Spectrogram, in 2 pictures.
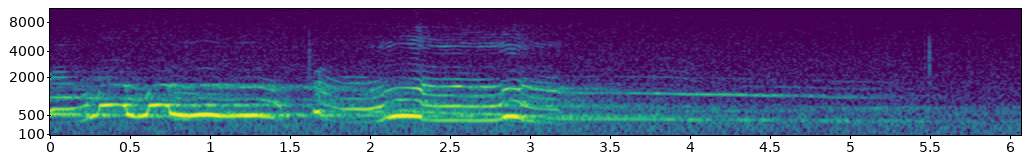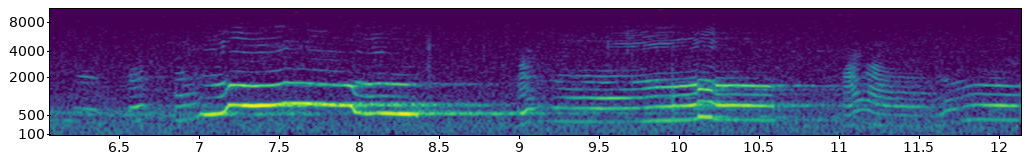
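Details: Wolf chorus at full moon, 31.07.2015, recorded on a JVC Everio GZ-EX215 HD: wavering, overlapping howls with sudden pitch jumps, a quieter lull mid-way, then a second swell of several voices.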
